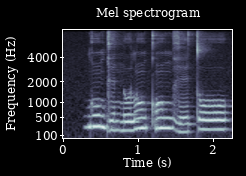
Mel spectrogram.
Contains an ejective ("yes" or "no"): yes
